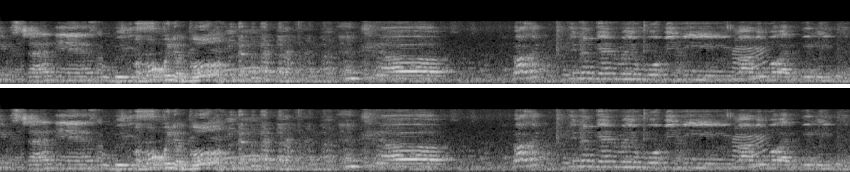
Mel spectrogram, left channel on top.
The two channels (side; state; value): both; identical; correlation 1.00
